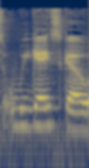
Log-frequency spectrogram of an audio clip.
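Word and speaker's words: vigesco: Well, in Wigesco, it's spelled like it starts with a V, so you would never know.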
